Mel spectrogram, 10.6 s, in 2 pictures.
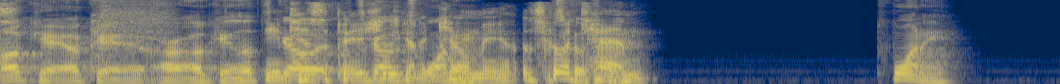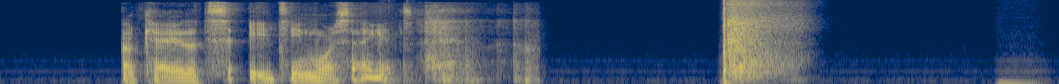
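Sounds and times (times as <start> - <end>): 
speech: 0.0 - 3.3, 4.4 - 4.8, 5.9 - 8.0
group clapping hands: 8.9 - 9.3.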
